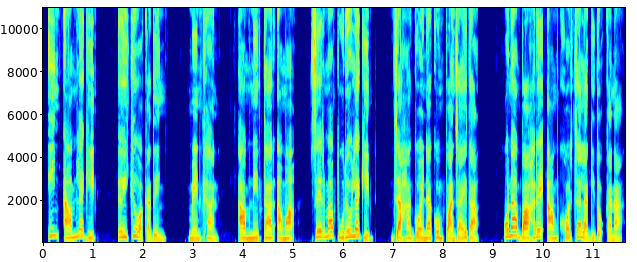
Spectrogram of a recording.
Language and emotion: Santali, sad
